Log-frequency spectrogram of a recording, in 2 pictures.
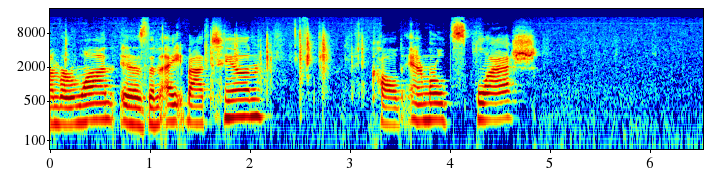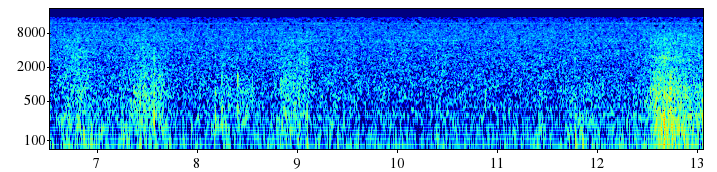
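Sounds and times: steady background hiss: 0.0s - 13.0s
canvas rustling: 5.7s - 9.5s, 11.8s - 13.0s.

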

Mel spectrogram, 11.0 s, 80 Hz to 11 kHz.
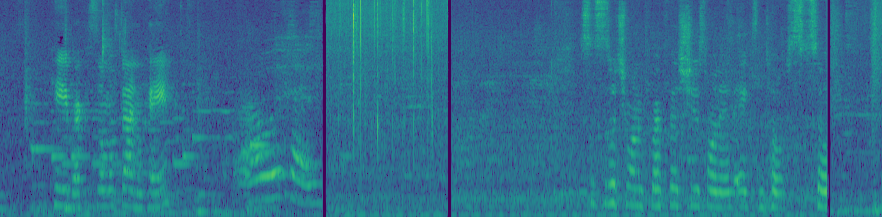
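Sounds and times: eggs sizzling in a pan: 4.1s - 5.6s
fat popping and crackling: 4.1s - 5.6s.

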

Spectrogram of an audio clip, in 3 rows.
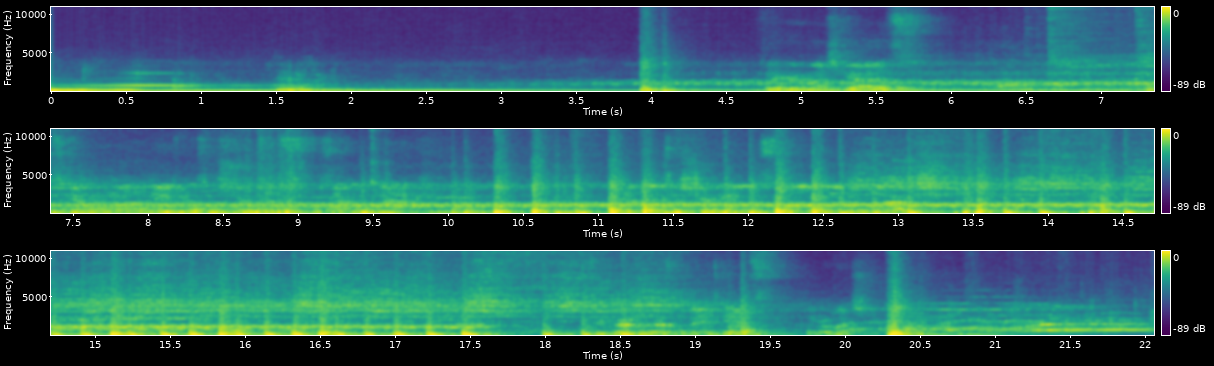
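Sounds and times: rock band playing: 0.0s - 19.6s
drum kit with cymbals: 6.6s - 19.7s.

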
